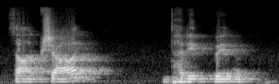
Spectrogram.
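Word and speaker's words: साक्षाद्धरित्वेन: तो साक्षात धरित्वेन समस्त शास्त्र, ऐसा ही कहना है। साक्षात धरित्वेन, साक्षात धरित्वेन, द भी है और आगे फिर धर, साक्षात धरित्वेन।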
